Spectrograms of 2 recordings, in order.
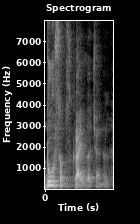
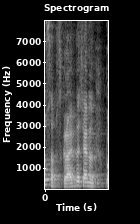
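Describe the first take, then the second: First: Slow, low, weighty "Do"; "Do subscribe the channel" with a long, stressed "Do"; emphatic do. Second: Said in the usual way. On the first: Shown as a demonstration. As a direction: stretch out "Do" with quiet insistence. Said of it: "जोर देके बोलूंगा". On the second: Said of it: "simple सा बोलूंगा".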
